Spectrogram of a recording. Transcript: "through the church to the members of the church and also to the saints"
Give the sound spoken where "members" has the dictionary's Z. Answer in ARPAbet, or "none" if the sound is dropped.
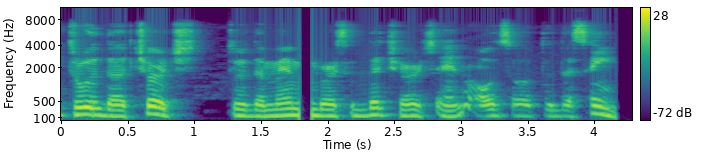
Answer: S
